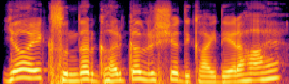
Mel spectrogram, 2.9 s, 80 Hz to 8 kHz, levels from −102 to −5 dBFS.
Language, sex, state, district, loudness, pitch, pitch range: Hindi, male, Jharkhand, Ranchi, -12 LUFS, 185 Hz, 170-210 Hz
